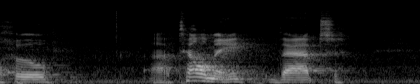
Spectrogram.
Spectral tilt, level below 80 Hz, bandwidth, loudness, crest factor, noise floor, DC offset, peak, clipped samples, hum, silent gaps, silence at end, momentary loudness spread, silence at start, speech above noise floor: -5 dB/octave; -56 dBFS; 16.5 kHz; -30 LUFS; 20 dB; -55 dBFS; under 0.1%; -12 dBFS; under 0.1%; 60 Hz at -60 dBFS; none; 0.45 s; 19 LU; 0 s; 25 dB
